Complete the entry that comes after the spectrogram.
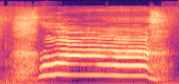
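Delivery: high sudden yelp; startled cry. Real, not acted. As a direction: cry out in surprise. Mascara flicked onto lid.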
